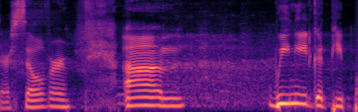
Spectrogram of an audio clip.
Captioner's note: audience laughs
